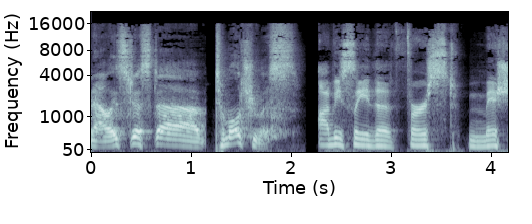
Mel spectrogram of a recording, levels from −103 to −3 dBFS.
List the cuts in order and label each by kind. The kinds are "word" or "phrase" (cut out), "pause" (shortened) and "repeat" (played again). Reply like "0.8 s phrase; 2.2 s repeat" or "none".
1.1 s word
